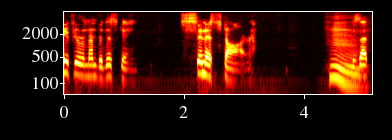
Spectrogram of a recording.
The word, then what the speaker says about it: Sinistar: you remember this game sinistar does that sound familiar to you no how do you spell it s-i-n-i-s-t-a-r like sinister but with a star oh wow i am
